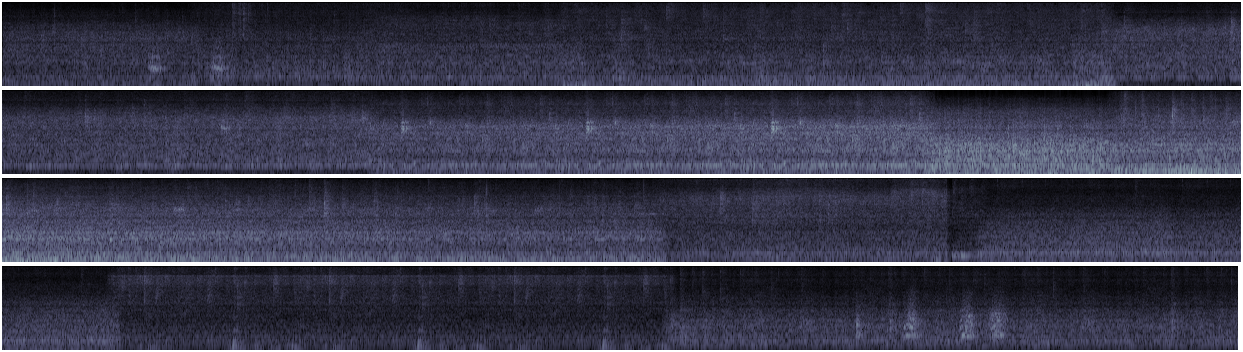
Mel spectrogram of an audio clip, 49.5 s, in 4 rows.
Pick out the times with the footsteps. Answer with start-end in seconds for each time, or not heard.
not heard.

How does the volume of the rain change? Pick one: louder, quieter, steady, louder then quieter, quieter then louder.
louder then quieter.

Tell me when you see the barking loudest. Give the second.
47 s.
